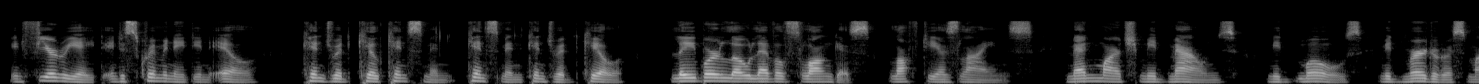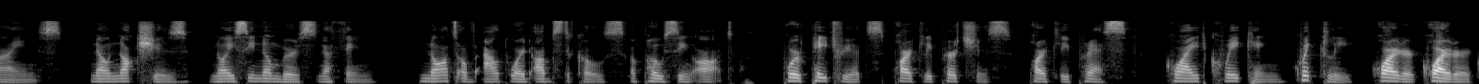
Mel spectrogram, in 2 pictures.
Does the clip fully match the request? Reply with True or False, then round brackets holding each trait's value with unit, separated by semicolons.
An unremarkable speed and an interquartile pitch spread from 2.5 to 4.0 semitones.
False (95 wpm; 3.7 semitones)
